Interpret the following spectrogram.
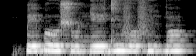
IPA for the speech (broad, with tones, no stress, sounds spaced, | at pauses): k͡p e˨˦ ɓ oː˧ ʃ u˨ ɲ eː˧ d ĩ˦ v o˧ f ĩ˧ ɡ͡b ɔ̃˦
